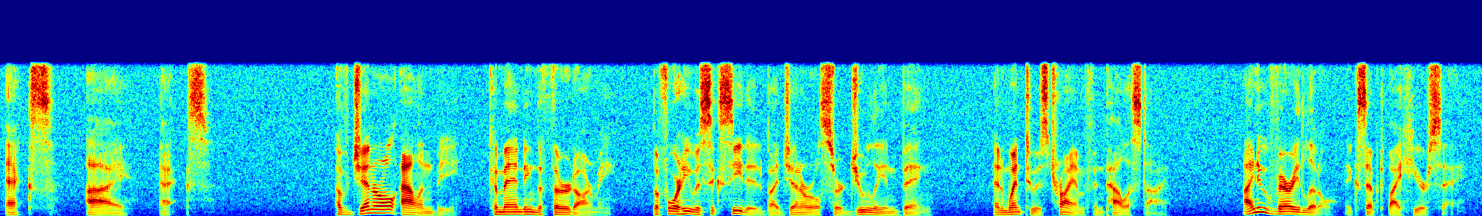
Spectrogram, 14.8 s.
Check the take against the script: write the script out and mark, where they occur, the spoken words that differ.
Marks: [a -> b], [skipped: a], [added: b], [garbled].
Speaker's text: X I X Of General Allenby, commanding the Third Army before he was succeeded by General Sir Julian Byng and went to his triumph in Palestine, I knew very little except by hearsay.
X I X Of General Allenby, commanding the Third Army before he was succeeded by General Sir Julian Byng and went to his triumph in Palestine, I knew very little except by hearsay.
